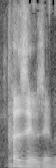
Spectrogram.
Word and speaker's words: Pazuzu: Wait, so how come before when Violator said Kazuzu? – Pazuzu with a P.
